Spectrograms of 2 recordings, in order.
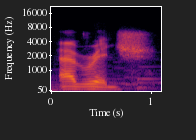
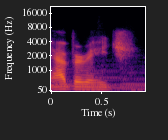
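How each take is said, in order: First: The word is said with two syllables. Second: The word is said with three syllables. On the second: "Instead of saying average"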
